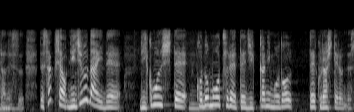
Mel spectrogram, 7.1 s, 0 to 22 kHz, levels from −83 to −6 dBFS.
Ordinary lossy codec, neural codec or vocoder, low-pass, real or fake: none; none; 7.2 kHz; real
